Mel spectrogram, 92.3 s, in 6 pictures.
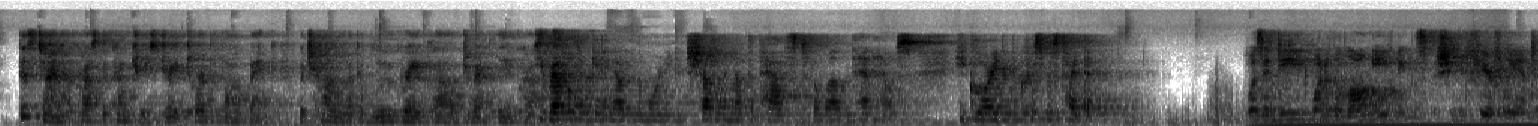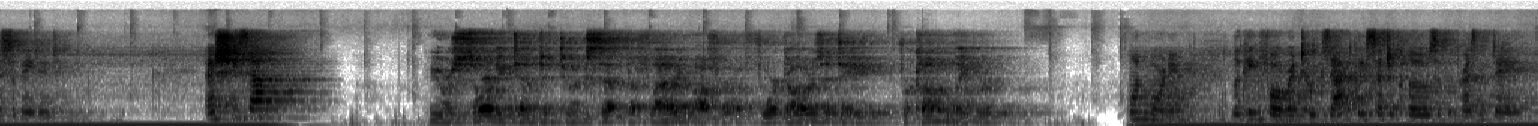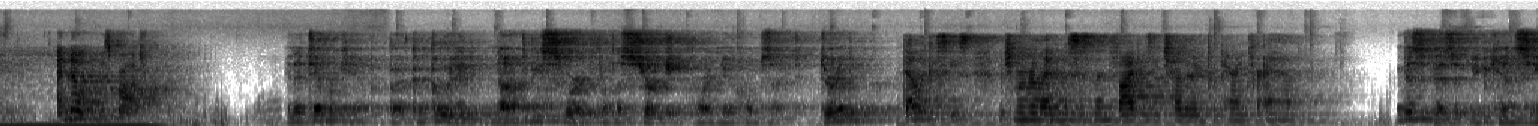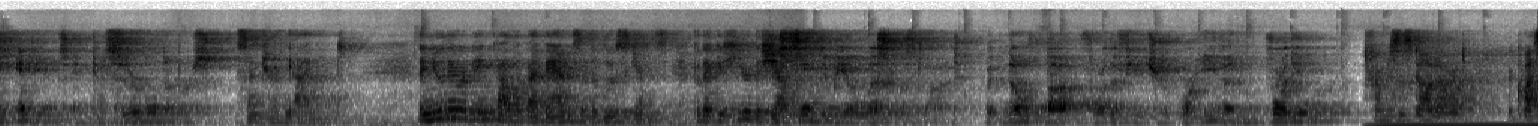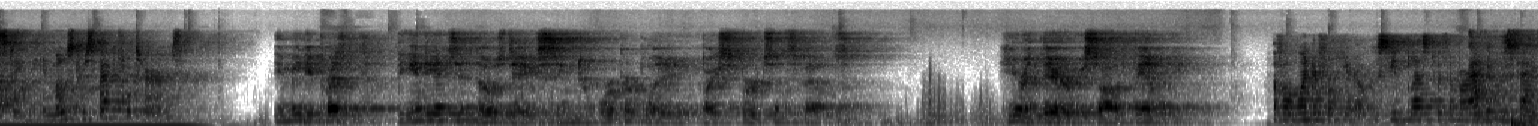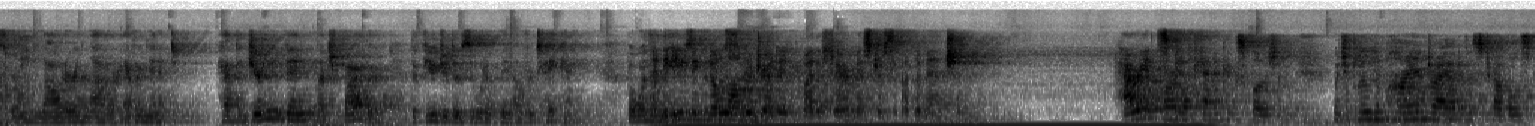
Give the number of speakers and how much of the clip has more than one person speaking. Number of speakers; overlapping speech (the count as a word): four, about 4%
